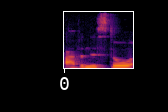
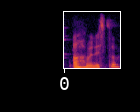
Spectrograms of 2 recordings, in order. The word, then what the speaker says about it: Ahvenisto: When you look for Finnish tracks, you need to look like Avenisto and Ahvenisto? Ahvenisto? Ahvenisto, yeah. Okay. Yeah, the H is a bit more.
